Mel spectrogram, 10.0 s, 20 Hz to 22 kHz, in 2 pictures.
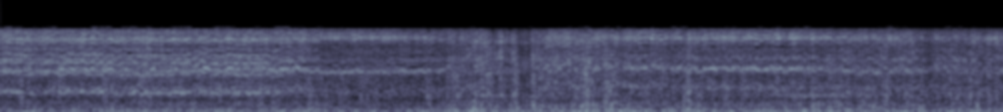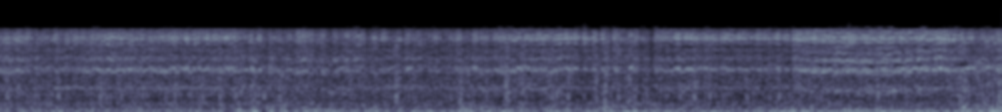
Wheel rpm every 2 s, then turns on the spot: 200, 200, 220, 230, 230.
none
